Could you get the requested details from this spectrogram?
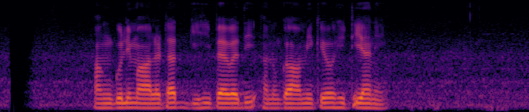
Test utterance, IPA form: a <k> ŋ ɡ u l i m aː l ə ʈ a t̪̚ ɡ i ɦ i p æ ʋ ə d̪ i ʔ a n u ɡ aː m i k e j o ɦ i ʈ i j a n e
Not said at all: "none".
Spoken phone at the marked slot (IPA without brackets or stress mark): none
